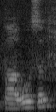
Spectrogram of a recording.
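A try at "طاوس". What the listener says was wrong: Okay, on top of the wow, it's really a Hamza. Ta'uz. Yeah, the first wow is Hamza. Ta'uz. So it's Hamza there, yeah? And on the second wow, there's a sukoon. Ta'uzun.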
